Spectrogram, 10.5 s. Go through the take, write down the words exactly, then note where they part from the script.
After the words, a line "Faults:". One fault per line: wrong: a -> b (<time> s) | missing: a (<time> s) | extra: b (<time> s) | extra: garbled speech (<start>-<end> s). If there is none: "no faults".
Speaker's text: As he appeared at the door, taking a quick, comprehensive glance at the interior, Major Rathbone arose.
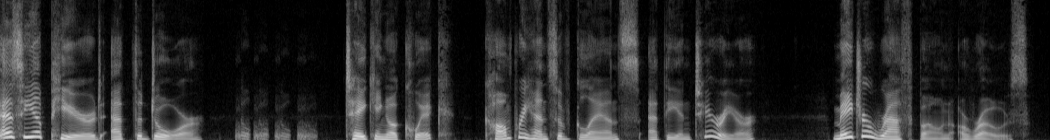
As he appeared at the door, taking a quick, comprehensive glance at the interior, Major Rathbone arose.
Faults:
no faults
